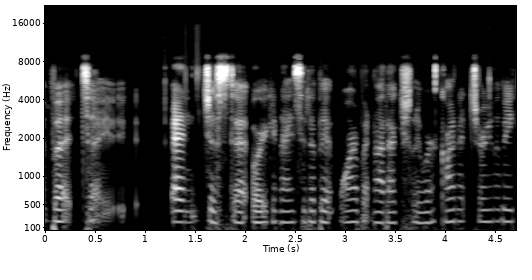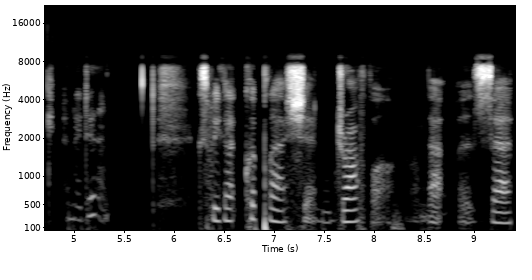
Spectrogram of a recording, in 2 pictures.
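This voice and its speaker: Soft-spoken at a moderate pace, a woman with a medium pitch and fairly even intonation shows vocal fry and big swings in loudness. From Canada, Ontario (born in Montreal). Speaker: livestreamer. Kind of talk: casual chat.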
